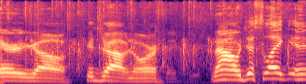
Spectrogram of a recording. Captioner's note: applause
